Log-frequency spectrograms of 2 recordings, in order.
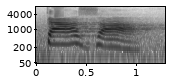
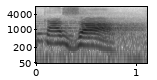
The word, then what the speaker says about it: cajá: Ah, me dá esse cajá. Olha aqui o último, a última sílaba, eu puxo um pouquinho. Cajá. Ela é mais forte, cajá. Olha só, cajá. Acentuei. Porque terminou com A.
